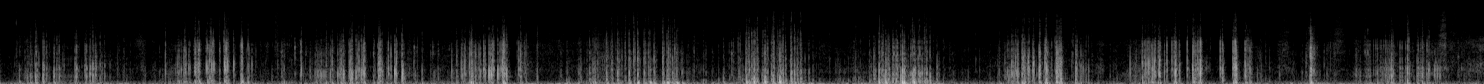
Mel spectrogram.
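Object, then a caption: Cardboard board game box. Fingertips and long nails grip, tap and scratch the front cover of a medium, hollow Family Feud cardboard board game box. Dense, scratchy crackling comes in swelling waves over hollow, low, boomy thumps, with each sound dying away almost at once.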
